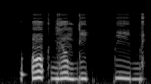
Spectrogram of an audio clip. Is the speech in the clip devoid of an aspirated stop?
yes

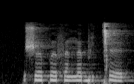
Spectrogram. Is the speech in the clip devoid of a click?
no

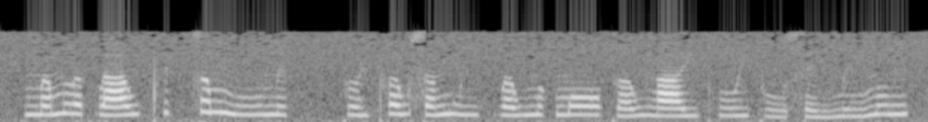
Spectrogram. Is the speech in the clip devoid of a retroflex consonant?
yes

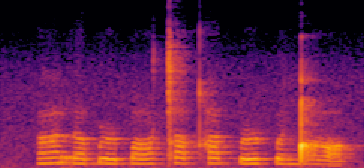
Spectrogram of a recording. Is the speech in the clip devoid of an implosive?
no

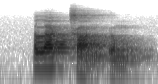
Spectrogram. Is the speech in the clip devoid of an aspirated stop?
yes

